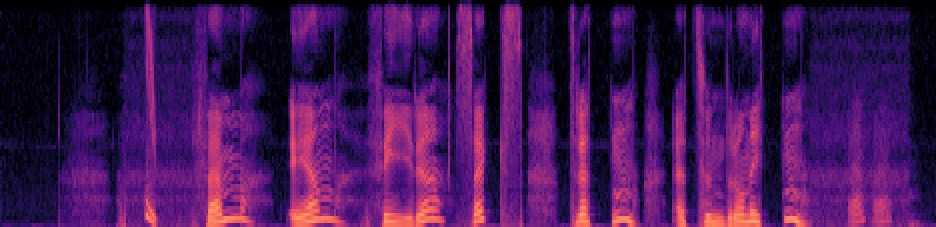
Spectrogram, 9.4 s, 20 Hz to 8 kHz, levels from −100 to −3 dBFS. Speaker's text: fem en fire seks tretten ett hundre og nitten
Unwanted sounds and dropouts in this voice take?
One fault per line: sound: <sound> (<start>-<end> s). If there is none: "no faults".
sound: chirp (1.4-1.6 s)
sound: laugh (8.5-8.9 s)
